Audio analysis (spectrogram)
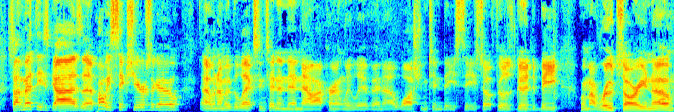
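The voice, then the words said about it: Eastern Kentucky accent. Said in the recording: “I'm actually from Eastern Kentucky. So it's Pikeville ... you'll learn probably say that a little bit more in my accent throughout this show”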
